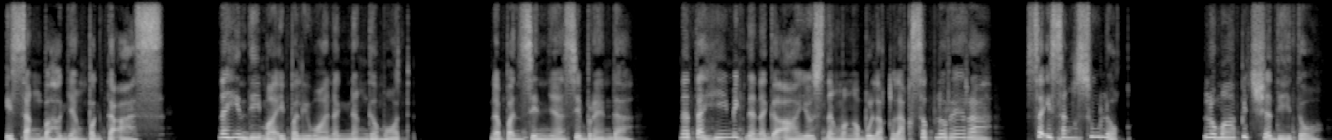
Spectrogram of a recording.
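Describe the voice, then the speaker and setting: Lady narrating a drama story, lots of pitch swing, dry sound. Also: a little slow, long pauses, no room sound. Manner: expressive storytelling. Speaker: audiobook narrator.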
